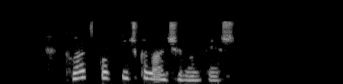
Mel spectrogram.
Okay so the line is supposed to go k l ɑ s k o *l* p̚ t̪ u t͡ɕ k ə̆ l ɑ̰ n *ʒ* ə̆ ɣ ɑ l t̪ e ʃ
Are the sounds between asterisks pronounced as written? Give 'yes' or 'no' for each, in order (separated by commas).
no, no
